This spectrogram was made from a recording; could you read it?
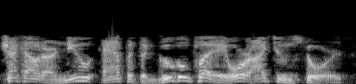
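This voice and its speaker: A male announcer reading a scripted radio promo in a smooth, upbeat promotional delivery. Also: on the low side, big pitch swings, moderate pace. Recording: hissy, phone-like radio promo.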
